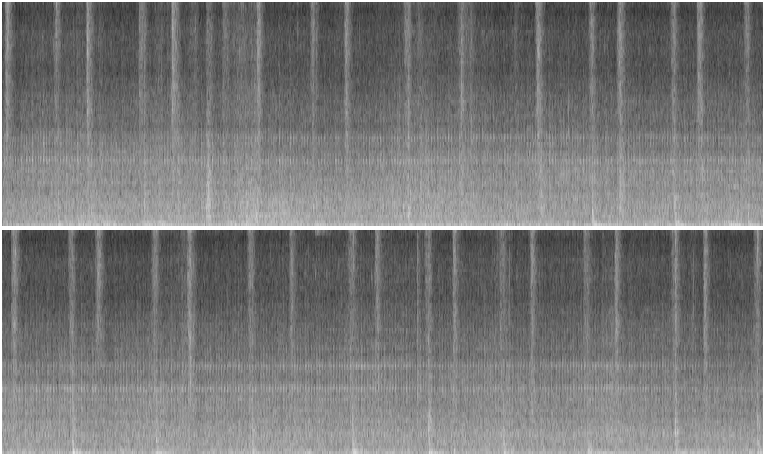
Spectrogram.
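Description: Mason's trowel repeatedly scraping up sand-cement mortar from a heap and throwing it onto a brick wall, a short click or scrape about once or twice a second, over a steady engine-like hum of machinery.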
